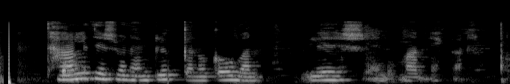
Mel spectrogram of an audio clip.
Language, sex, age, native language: Icelandic, female, 11, Icelandic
